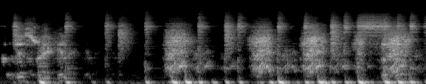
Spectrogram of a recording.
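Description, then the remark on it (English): A chopped-up record sample plays at a slowed, halftime feel, with steady deep thumps under stuttering vocal fragments and bright bursts, loud, cutting in and out rhythmically. “when you hear the sample, you'll be like, oh, I've cut oh, to uh, that before.”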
